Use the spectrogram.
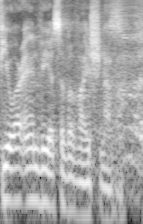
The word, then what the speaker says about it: Vaishnava: are envious of a Vaishnav say it say it loud the a at the beginning should be I'm hearing surah so please emphasize the first syllable according to sri my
